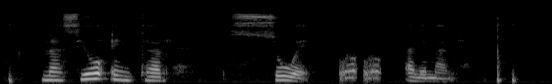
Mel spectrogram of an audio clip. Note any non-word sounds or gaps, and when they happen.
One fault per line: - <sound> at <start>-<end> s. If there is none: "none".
- laugh at 3.4-3.8 s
